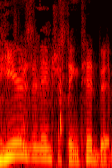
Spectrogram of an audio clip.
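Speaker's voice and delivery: announcing it again through a laugh; laughing presenter voice. Shown as a demonstration. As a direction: restate it for the listeners, laughing. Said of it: "I'm talking to our lovely listeners".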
